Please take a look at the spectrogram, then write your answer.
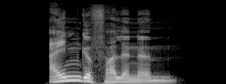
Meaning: strong dative masculine/neuter singular of eingefallen
- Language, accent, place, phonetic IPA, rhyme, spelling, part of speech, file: German, Germany, Berlin, [ˈaɪ̯nɡəˌfalənəm], -aɪ̯nɡəfalənəm, eingefallenem, adjective, De-eingefallenem.ogg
